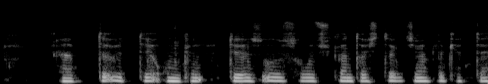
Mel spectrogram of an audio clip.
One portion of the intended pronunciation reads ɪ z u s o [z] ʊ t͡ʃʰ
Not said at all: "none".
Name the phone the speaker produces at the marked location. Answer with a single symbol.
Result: ʁ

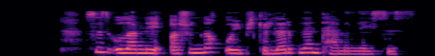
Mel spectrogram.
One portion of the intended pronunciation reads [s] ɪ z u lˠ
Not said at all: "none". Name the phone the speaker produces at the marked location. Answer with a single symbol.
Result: s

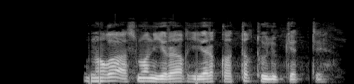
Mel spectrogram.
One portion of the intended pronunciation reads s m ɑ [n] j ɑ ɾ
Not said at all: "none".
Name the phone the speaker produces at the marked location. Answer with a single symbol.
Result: n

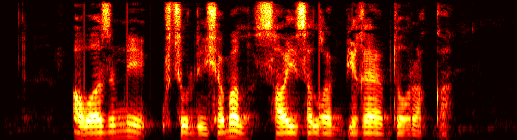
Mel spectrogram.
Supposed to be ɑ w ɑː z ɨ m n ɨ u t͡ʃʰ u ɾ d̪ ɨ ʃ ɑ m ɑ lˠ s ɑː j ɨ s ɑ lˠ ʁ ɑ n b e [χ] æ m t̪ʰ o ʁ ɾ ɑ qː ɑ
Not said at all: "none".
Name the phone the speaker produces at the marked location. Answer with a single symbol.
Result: ʁ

